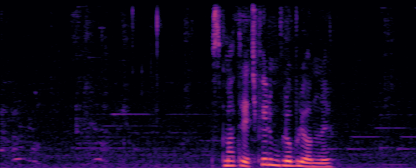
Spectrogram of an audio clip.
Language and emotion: Russian, neutral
